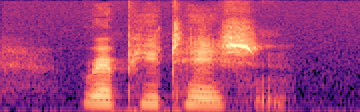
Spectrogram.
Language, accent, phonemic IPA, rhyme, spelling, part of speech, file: English, US, /ˌɹɛpjʊˈteɪʃən/, -eɪʃən, reputation, noun, En-us-reputation.ogg
- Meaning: What somebody or something is known for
